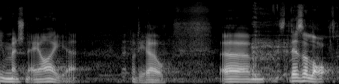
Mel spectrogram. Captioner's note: audience laughs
